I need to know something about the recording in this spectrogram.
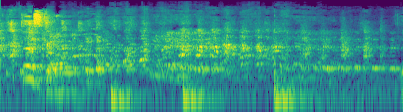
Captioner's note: laughter; thumping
